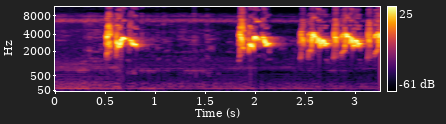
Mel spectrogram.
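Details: Sooty-headed bulbul lure call used in bird trapping to provoke predators: three bursts of bubbly, slurred chirps, the last a quicker run of several notes, separated by short pauses against a faint steady high hiss.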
